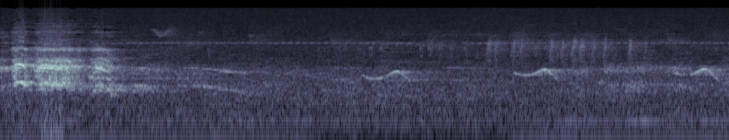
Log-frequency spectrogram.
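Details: Asian koel calling: after a loud, noisy burst at the start, about four clear rising whistled notes follow, spaced one to two seconds apart, over a steady thin high hum in the background.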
